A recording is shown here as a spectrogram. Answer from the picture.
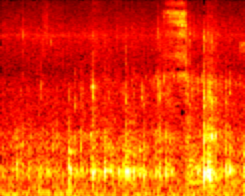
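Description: Faint small clicks and rustles of hands handling the fittings on a Kobalt air compressor that is not yet running, with a brief rustle near the end.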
